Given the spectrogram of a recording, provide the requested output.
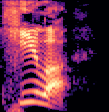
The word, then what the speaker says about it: Hila: Okay, it's pronounced Hila, H-I-L-A. That's how it's pronounced.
